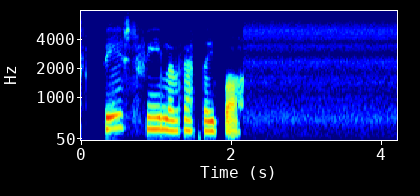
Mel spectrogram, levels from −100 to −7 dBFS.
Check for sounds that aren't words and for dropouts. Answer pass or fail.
pass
